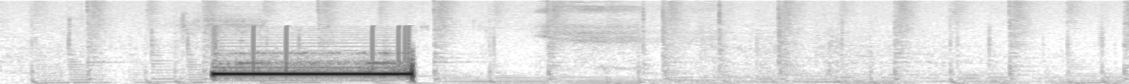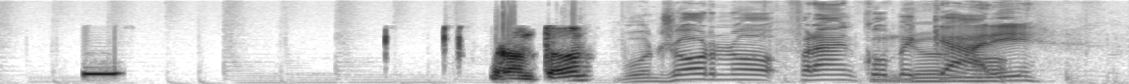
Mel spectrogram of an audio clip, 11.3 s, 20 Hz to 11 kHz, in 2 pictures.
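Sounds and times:
outgoing call ringback tone: 1.1s - 2.1s, 6.1s - 6.3s
speech: 8.2s - 10.9s.

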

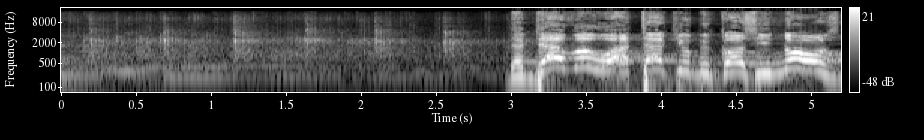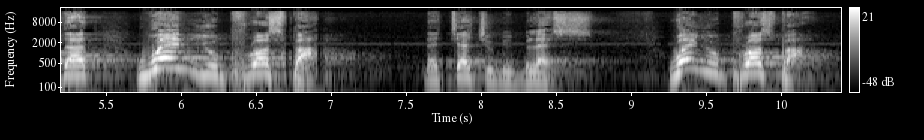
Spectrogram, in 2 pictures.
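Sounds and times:
audience clapping in unison: 0.0s - 3.3s
sustained low musical drone: 0.0s - 10.3s
speech: 3.0s - 7.0s, 7.6s - 10.3s.

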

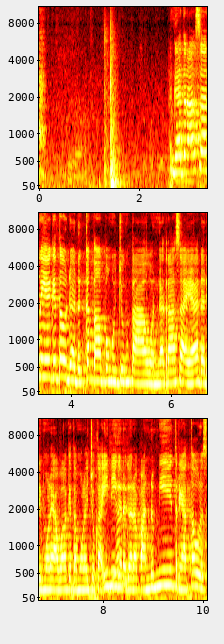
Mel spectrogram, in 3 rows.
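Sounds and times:
door swinging shut with a scrape and thud: 1.3s - 1.8s
speech: 2.6s - 10.0s.

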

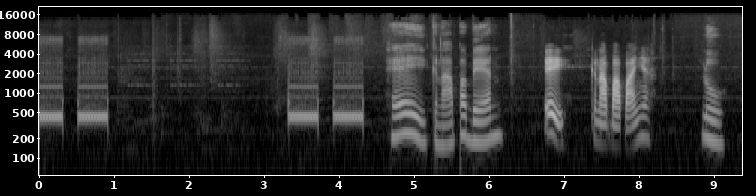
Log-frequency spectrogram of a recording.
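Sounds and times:
telephone ringback tones on an outgoing call: 0.0s - 4.4s
speech: 4.7s - 8.2s, 8.8s - 9.2s.

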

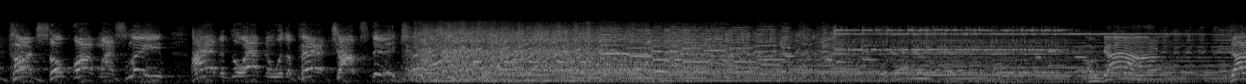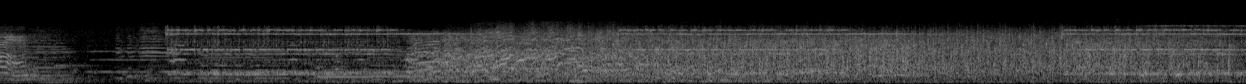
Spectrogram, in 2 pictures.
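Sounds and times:
speech: 0.1s - 6.2s
crowd laughing and chuckling: 4.0s - 9.6s, 13.6s - 14.3s, 16.2s - 22.8s
telephone bell ringing: 4.3s - 22.4s, 23.0s - 24.9s.

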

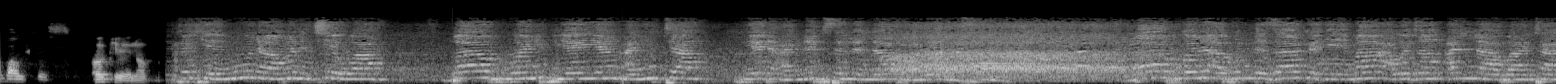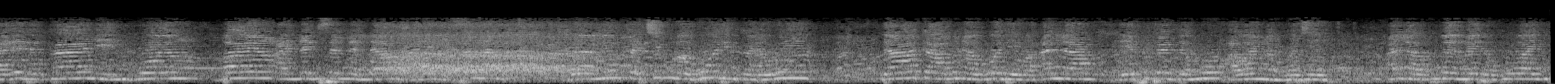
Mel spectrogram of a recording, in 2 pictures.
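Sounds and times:
large crowd of followers chattering and calling out: 0.0s - 31.0s
speech: 0.1s - 10.2s, 26.8s - 31.0s
large crowd of followers cheering: 1.8s - 14.9s, 16.1s - 24.7s.

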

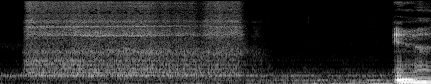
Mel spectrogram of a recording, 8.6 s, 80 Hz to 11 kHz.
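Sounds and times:
slow deep breath drawn in during a guided relaxation: 0.4s - 5.4s
person speaking: 7.8s - 8.6s.

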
